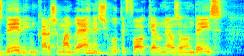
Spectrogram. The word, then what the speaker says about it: Rutherford: um cara chamado Ernest Rutherford, que era um neozelandês, ou Ernest Rutherford, né? Se você quiser falar a pronúncia correta em inglês, ele fez um experimento já envolvendo radioatividade.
